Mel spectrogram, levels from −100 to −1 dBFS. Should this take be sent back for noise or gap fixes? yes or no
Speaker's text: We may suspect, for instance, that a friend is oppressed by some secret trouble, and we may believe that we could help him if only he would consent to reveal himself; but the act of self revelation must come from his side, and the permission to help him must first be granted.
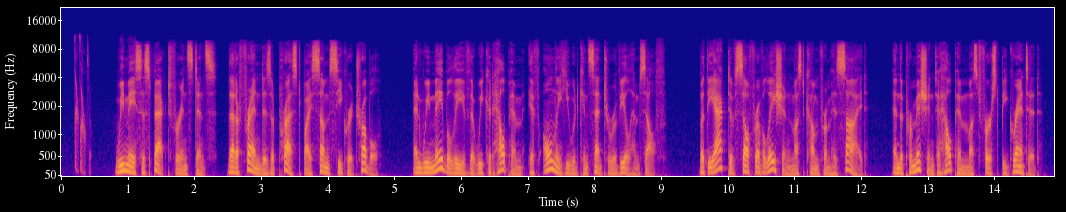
yes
